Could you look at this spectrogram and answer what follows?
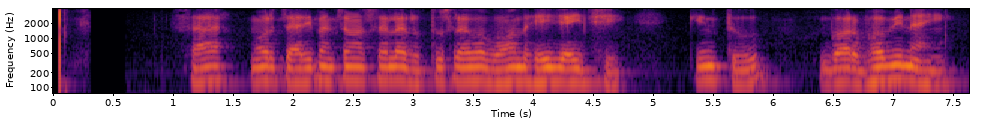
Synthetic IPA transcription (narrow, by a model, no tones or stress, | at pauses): sarmoɾt͡saɾipãnt͡sʌmasalaɾut̪ːusɾabʌbʌnd̪ɦejd͡zajt͡sʰi | kint̪u | ɡʌɾbʱʌbinaɦĩ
